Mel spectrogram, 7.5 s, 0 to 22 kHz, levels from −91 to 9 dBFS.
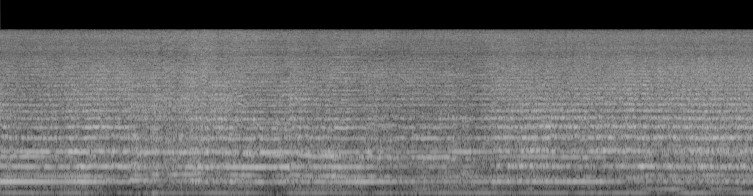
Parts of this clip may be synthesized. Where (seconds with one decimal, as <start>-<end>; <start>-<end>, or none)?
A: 0.8-2.9; 3.3-4.9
